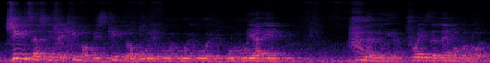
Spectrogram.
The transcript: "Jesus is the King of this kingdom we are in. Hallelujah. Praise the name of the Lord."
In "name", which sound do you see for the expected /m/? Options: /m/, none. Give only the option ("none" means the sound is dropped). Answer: /m/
